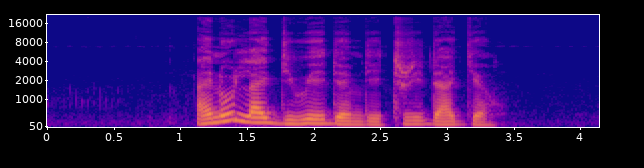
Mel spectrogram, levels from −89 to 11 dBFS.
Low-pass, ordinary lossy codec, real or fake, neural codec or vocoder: none; none; real; none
